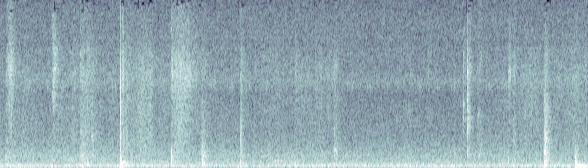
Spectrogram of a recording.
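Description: Footsteps on a concrete shop floor and a scattering of short knocks and clicks as parts are handled on a truck frame, over a steady low hum.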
